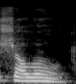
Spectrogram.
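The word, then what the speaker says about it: שלום: You see that word shalom? I spell it with the last syllable. Long vowel is closed. A long vow in a closed syllable is not regular. It has to be accented.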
